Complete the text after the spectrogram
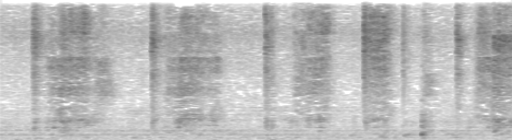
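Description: A knife taps against a cutting board.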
